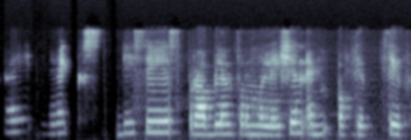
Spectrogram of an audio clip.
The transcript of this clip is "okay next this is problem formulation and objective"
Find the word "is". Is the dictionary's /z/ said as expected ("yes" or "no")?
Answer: no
